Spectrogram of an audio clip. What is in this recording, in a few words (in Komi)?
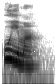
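"куима", Komi-Zyrian, female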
